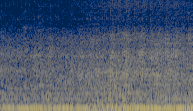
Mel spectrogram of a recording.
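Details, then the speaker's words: GAZelle with a Cummins diesel idling after its power steering reservoir and fluid were replaced: low, steady rumble with the earlier steering pump whine gone; fixed and sounding healthy. "ну что если этого доказать после замены бачка и жидкости звук пропал"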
